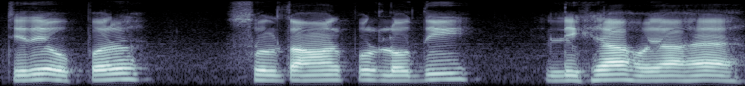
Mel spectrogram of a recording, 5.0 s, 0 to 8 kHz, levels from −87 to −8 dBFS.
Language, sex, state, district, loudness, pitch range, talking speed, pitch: Punjabi, male, Punjab, Kapurthala, -19 LUFS, 125-145 Hz, 85 wpm, 135 Hz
